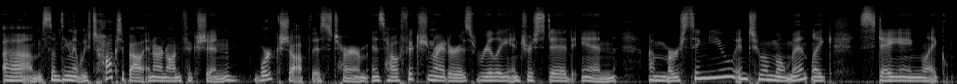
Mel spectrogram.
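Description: A woman speaking as a guest writer in a casual interview, thoughtful and self-deprecating, quick to laugh. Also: fairly low pitch, lively intonation, dry recording. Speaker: guest writer, graduate student of creative nonfiction.

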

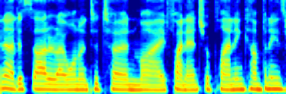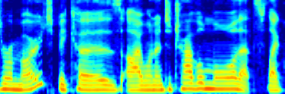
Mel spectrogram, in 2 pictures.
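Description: A woman with an Australian accent, talking informally as a podcast guest and quick to laugh. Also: deep voice, darkish tone, clear, resonant tone, no room sound, studio quality. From Melbourne, Australia. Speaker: podcast guest, startup founder. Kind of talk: conversational interview.

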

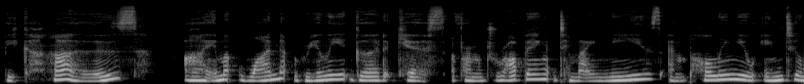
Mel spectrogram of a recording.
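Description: A woman voicing a teasing, eager young man in love, speaking in a soft whisper. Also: mid-range voice, slightly rough.

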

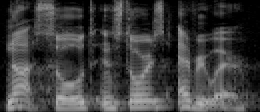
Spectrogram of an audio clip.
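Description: A woman's voice: low-pitched, very animated, normal speed. A woman playing an upbeat announcer in a parody advertisement for a children's puppet show. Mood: salesy. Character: upbeat mock-commercial announcer peddling ice cream.

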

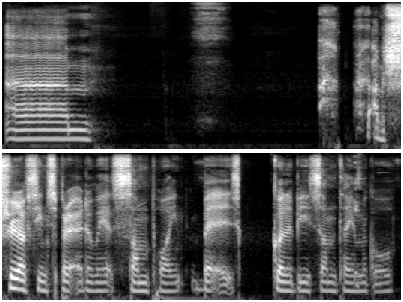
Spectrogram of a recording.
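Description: A man's voice: medium pitch, little pitch movement, takes it slowly, pauses often, muffled recording. A man co-hosting a casual podcast, talking hesitantly as he thinks aloud. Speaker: podcast co-host.

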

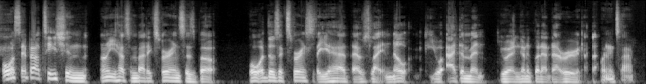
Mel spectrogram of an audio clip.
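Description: Male host, deep-ish voice, curious interviewer, dry sound. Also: expressive, quick pace, vocal fry, a bit bright, no echo. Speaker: podcast host. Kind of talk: casual interview questions.

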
